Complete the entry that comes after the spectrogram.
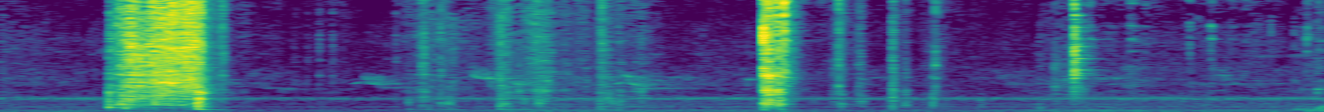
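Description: A Valtcan titanium military canteen mess kit is put back together. Two bright metallic scrapes and clanks stand out, with lighter clinks and taps between them over a low background hum, and nobody speaks.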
